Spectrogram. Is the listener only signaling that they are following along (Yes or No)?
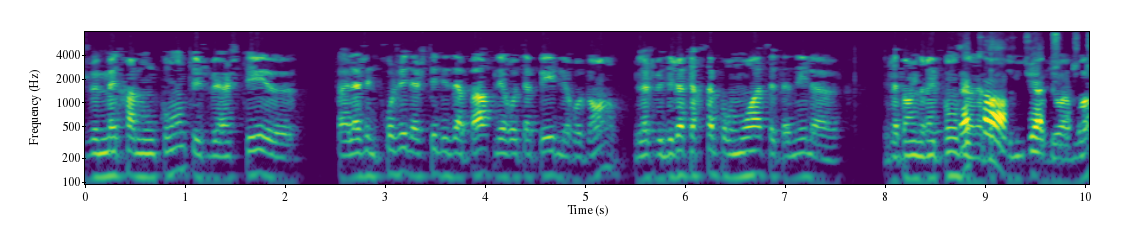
No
